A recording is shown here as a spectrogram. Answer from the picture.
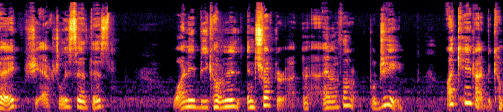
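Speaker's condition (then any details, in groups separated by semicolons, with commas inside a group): Cerebral palsy, spastic diplegia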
